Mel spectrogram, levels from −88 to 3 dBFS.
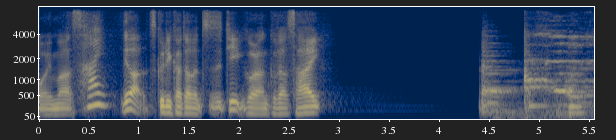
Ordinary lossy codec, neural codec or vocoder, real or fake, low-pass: none; codec, 16 kHz in and 24 kHz out, 0.9 kbps, LongCat-Audio-Codec, four codebook decoder; fake; 7.2 kHz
